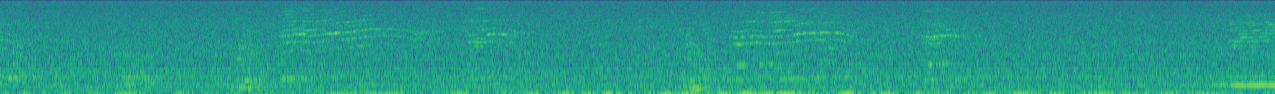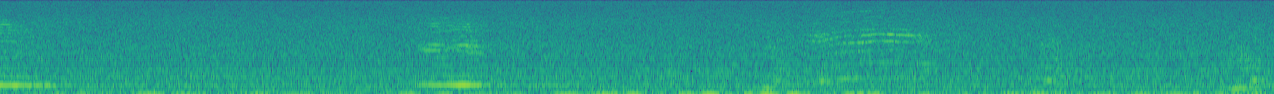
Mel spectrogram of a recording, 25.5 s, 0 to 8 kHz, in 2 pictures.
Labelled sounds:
2.8	4.2	humpback whale, 1.8 to 3.9 kHz
4.7	5.1	humpback whale, 1.9 to 4.1 kHz
7.3	8.5	humpback whale, 1.8 to 5.4 kHz
9.1	9.7	humpback whale, 2.1 to 2.6 kHz
12.3	12.9	humpback whale, 2.0 to 3.9 kHz
16.9	17.6	humpback whale, 1.4 to 1.9 kHz
20.8	22.0	humpback whale, 0.96 to 5.6 kHz

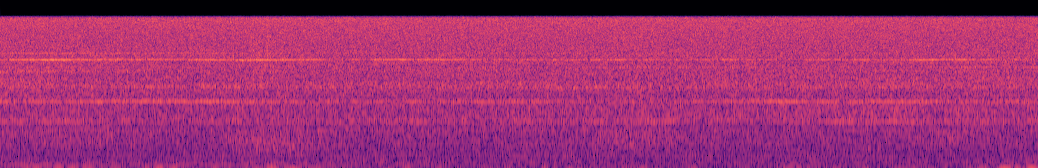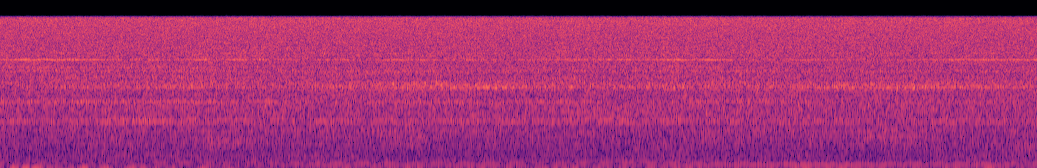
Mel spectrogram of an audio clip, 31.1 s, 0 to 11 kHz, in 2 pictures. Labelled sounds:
0.2	0.4	vessel noise, 3.2 to 3.3 kHz

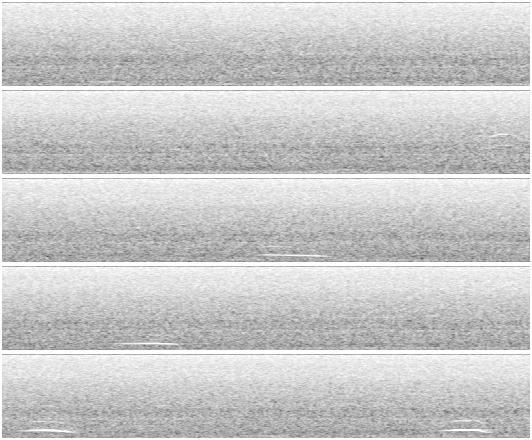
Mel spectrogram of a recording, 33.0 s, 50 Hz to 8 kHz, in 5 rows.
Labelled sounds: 12.6	12.9	humpback whale, 1.4 to 1.7 kHz

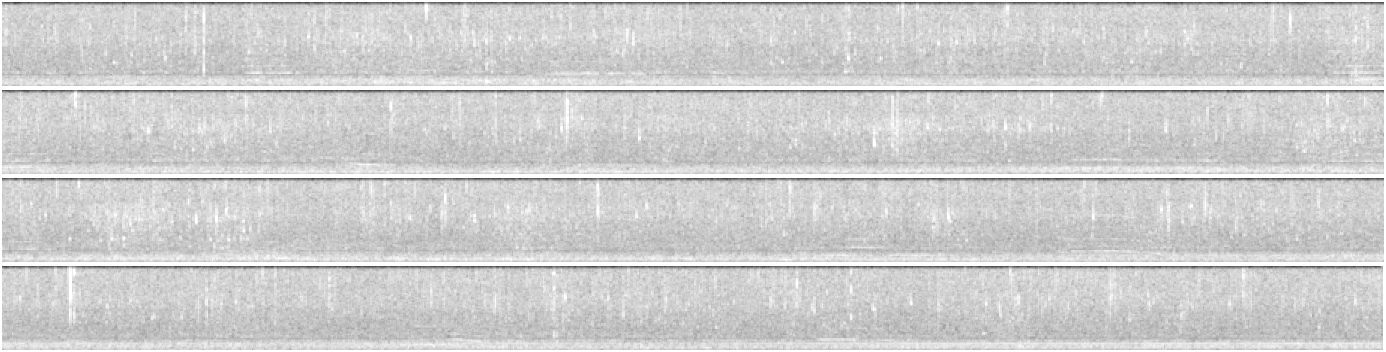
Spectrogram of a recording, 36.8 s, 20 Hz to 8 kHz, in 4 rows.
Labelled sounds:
1.6	2.0	vessel noise, 1.2 to 1.4 kHz
3.6	4.0	humpback whale, 1.1 to 1.4 kHz
8.9	9.2	vessel noise, 1.2 to 1.4 kHz
9.1	9.3	humpback whale, 0.78 to 0.84 kHz
11.5	11.8	humpback whale, 0.84 to 1.2 kHz
16.4	16.7	humpback whale, 1.3 to 1.5 kHz
24.0	24.3	humpback whale, 1.4 to 1.5 kHz
25.6	26.2	humpback whale, 0.81 to 1.2 kHz
30.6	30.9	humpback whale, 0.84 to 1.1 kHz
33.1	33.4	humpback whale, 1.0 to 1.2 kHz

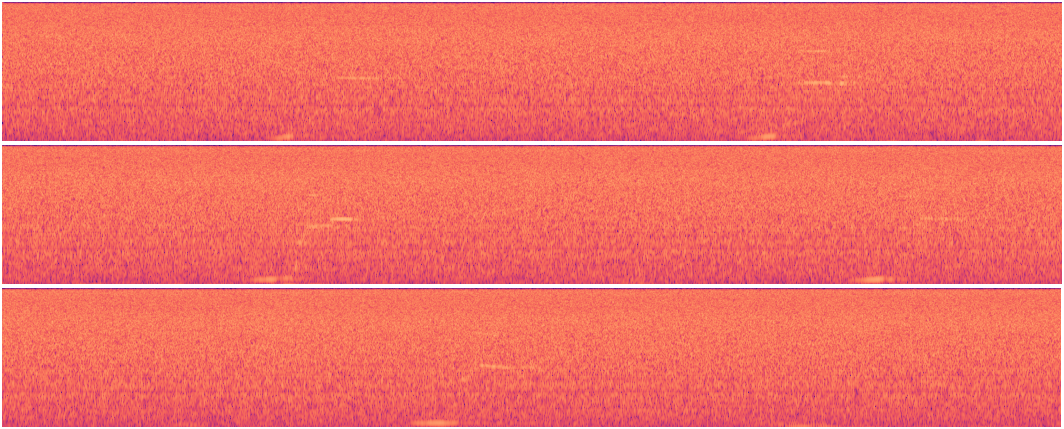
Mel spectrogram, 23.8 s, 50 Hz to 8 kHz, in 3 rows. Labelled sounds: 2.5	2.8	humpback whale, 1.4 to 1.5 kHz
6.0	6.2	humpback whale, 1.3 to 2.8 kHz
10.4	10.6	humpback whale, 1.4 to 1.6 kHz
19.5	19.7	humpback whale, 1.3 to 1.5 kHz

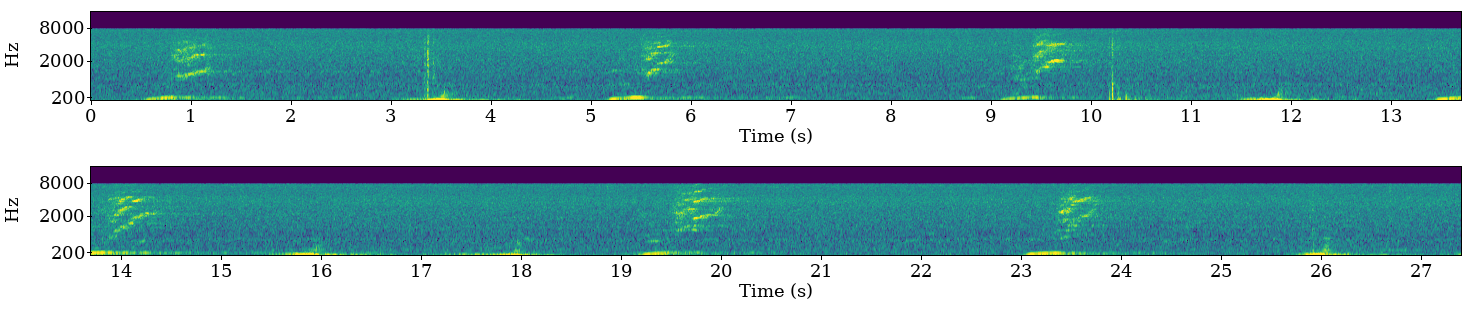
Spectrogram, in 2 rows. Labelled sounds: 0.8	1.3	humpback whale, 0.93 to 2.7 kHz
5.5	5.8	humpback whale, 1.0 to 1.5 kHz
9.4	9.8	humpback whale, 1.2 to 2.2 kHz
13.9	14.4	humpback whale, 1.8 to 3.0 kHz
19.5	20.0	humpback whale, 1.1 to 4.3 kHz
23.3	23.8	humpback whale, 0.96 to 4.4 kHz

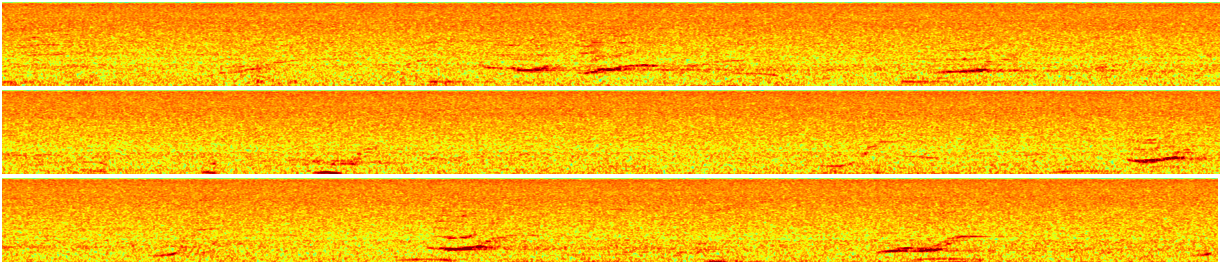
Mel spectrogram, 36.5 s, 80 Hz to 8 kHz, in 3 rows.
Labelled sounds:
33.8	34.2	humpback whale, 0.80 to 0.99 kHz

